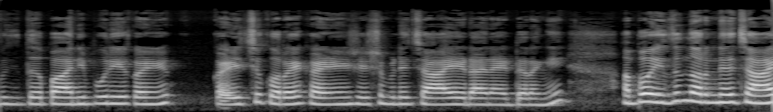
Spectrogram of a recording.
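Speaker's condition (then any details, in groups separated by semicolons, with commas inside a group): No condition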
